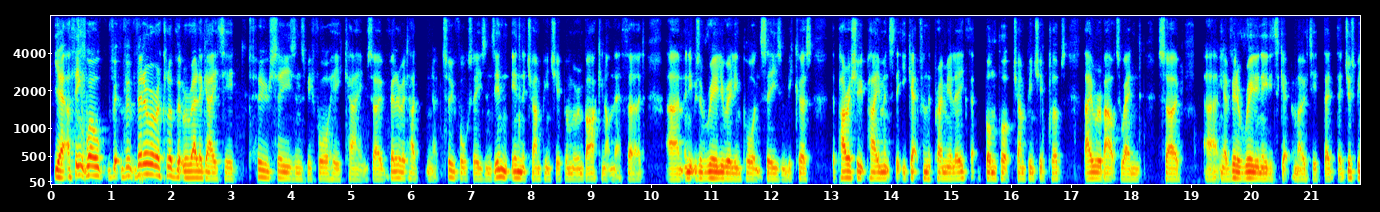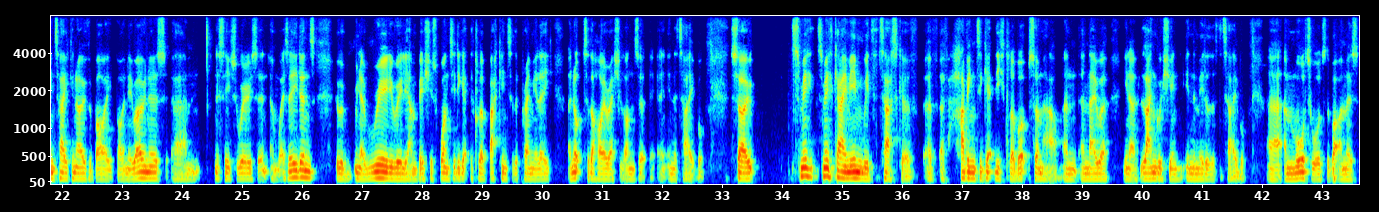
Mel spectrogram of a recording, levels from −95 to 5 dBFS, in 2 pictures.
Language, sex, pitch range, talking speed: English, male, 95-110 Hz, 215 wpm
